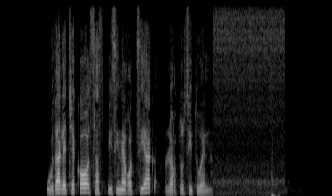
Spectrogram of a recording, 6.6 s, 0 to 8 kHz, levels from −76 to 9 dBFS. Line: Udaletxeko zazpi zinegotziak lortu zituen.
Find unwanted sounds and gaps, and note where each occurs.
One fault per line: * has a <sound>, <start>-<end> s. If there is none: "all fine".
* has a whoosh, 5.4-5.6 s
